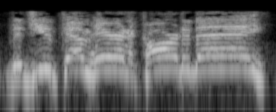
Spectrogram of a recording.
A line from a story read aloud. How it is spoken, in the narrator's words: One idiot in the crowd kept hollering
